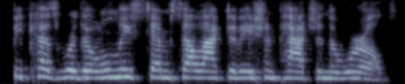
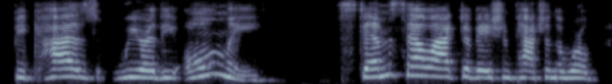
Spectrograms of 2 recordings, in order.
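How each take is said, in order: First: It is said at a normal pace. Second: It is said slowly and deliberately.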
